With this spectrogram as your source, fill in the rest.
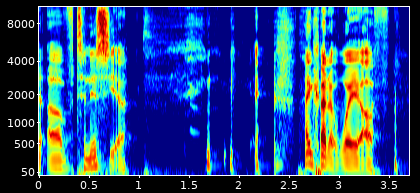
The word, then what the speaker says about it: Tunisia: Magdalenian Productions unsubscribing for the pronunciation of Tunisia. I got it way off. Oh, yeah, you were like Tessinia.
